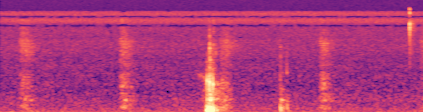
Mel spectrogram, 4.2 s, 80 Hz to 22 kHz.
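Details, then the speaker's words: Yamaha RD400 two-stroke, stock, ignition timing setup with dial indicator: faint clicks as crank turns, then sharp snap as spark fires at 20 on the gauge just before top dead center; timing correct. "I'll go again ready there you can hear it snap at 20 just before"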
